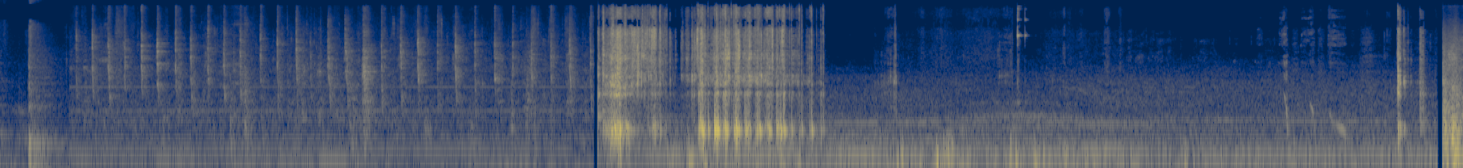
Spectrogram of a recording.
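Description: Dry dog kibble poured from a plastic scoop into a storage bin of kibble: a dense rattling pour lasting about four seconds near the middle, the loudest sound here. Before it comes a long run of light, regular clicks, about three a second.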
